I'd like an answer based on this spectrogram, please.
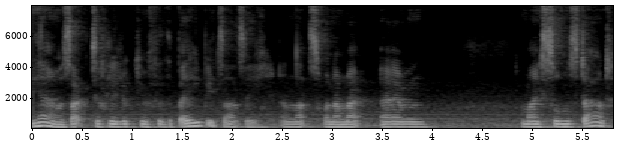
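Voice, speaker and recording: In a very deep, low pitch, a woman speaks at a fairly slow pace, her dark, mellow tone somewhat breathy. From Isle of Man, Yorkshire and Wales. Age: 50s. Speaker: graphic designer. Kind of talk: personal presentation. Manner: halting.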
